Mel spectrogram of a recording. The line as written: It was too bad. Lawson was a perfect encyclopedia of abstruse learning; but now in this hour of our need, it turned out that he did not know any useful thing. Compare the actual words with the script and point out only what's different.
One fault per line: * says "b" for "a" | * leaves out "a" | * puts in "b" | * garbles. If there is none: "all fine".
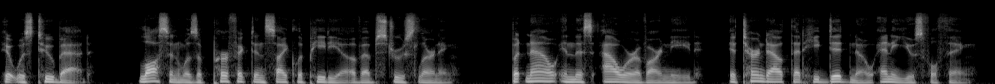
* leaves out "not"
